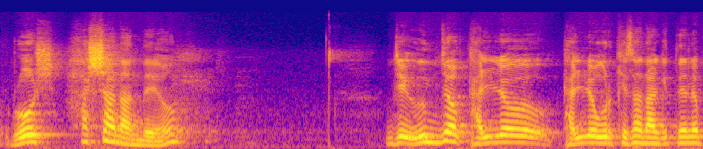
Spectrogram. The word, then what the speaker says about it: 로시 하샤나: 로시 하샤나나 그랬는데요. 로시 하샤나인데요.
